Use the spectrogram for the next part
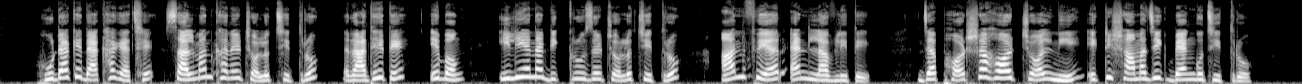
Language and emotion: Bengali, neutral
